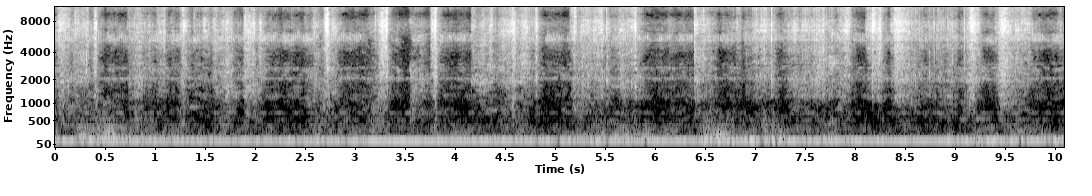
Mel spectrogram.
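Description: Crepe paper rustling and crinkling as it is handled, with scattered short clicks and scrapes, over a steady low hum.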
